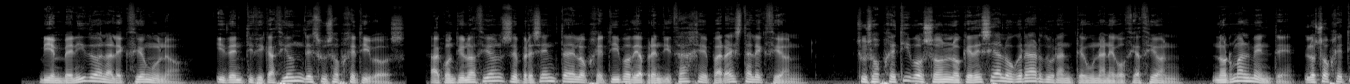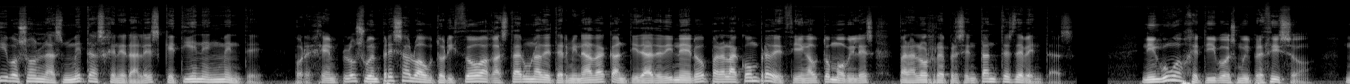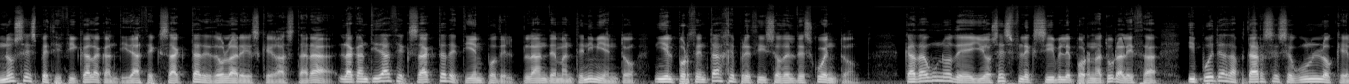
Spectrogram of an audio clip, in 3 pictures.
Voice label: castilian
